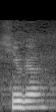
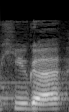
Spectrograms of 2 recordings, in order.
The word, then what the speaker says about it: hygge: of videos trying to figure out how to pronounce @h y GG e is the word so Hyuga it's kind of how I've been embracing it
